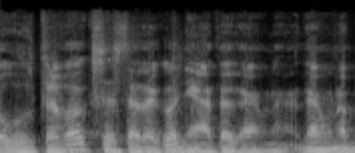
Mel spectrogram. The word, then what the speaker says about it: Ultravox: Allora, messaggio di Marco, io presentando gli Ultravox, l'ho pronunciato all'inglese con la short U iniziale, e Marco dice: veramente Ultravox è una parola latina.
